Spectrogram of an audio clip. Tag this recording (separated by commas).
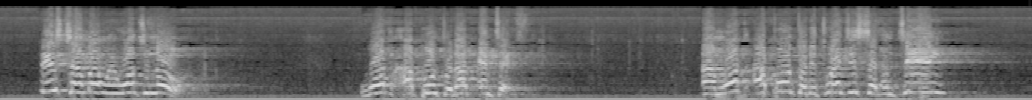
Narration, Speech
